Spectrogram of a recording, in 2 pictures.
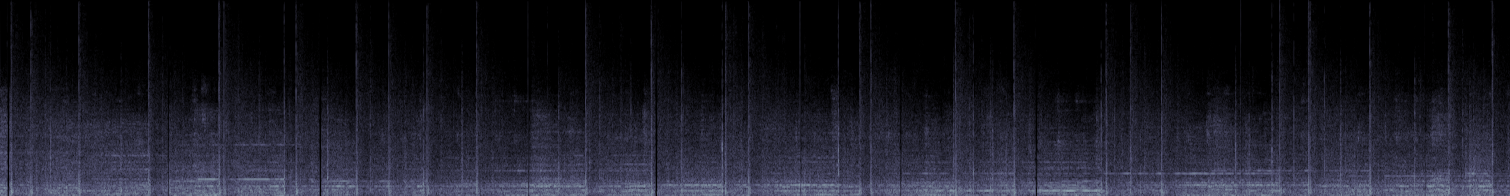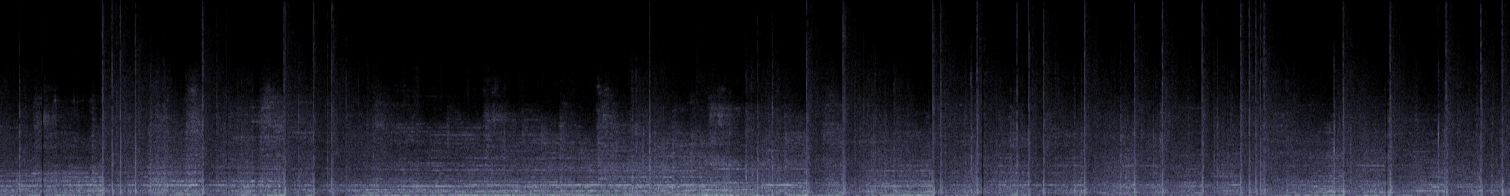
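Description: Fireworks display: aerial shells launching and bursting one after another in a constant run of bangs and crackles, coming thicker toward the end, with music playing underneath.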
